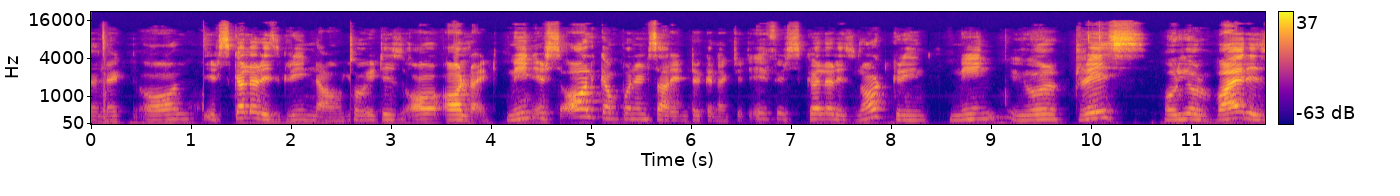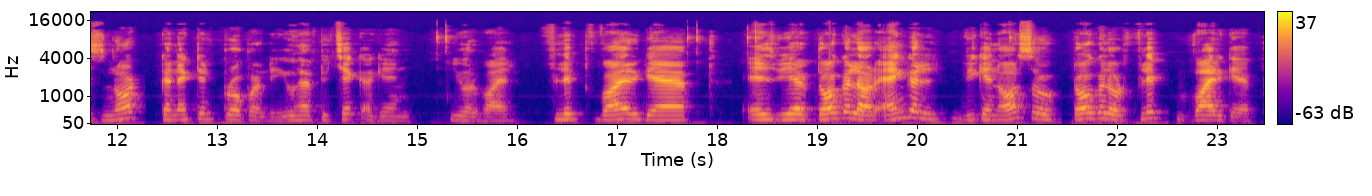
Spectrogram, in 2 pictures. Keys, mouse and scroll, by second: 0.0 a, 9.9 click, 15.1 click, 17.6 click, 18.2 click, 20.9 click.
